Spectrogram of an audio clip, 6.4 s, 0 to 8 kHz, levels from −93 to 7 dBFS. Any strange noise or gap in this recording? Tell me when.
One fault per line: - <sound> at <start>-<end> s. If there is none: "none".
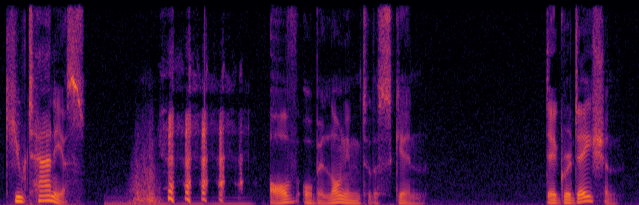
- laugh at 1.0-2.6 s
